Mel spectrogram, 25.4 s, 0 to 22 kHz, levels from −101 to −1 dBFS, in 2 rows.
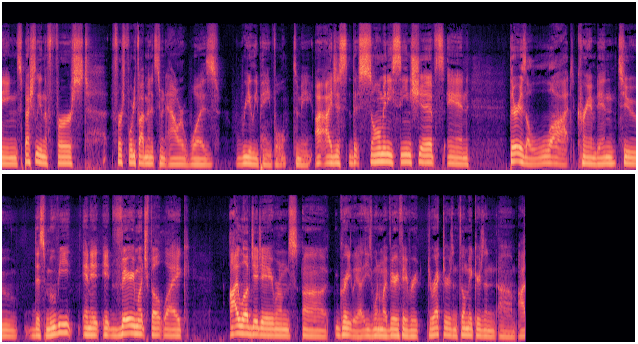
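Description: At 23.14 s, just after "filmmakers and um I", the speech cuts off mid-flow into an audio dropout to silence lasting to the end, about 2.2 s. The input was likely lost while zeros kept being written. The waveform flatlines and the spectrogram goes completely blank, with no room tone.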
